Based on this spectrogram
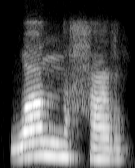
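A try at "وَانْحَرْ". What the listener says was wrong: Nunnya jangan tebal. Nunnya nggak tebal. Coba lagi.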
